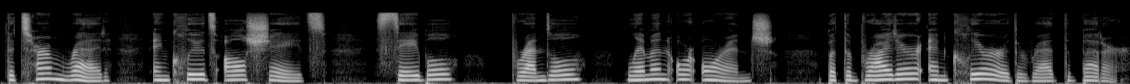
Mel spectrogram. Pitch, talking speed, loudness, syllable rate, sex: 200 Hz, 105 wpm, -19 LUFS, 3.6 syllables/s, female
